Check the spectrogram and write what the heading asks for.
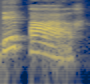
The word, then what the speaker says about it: départ: And départ, A is pronounced A, like in the word egg, because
